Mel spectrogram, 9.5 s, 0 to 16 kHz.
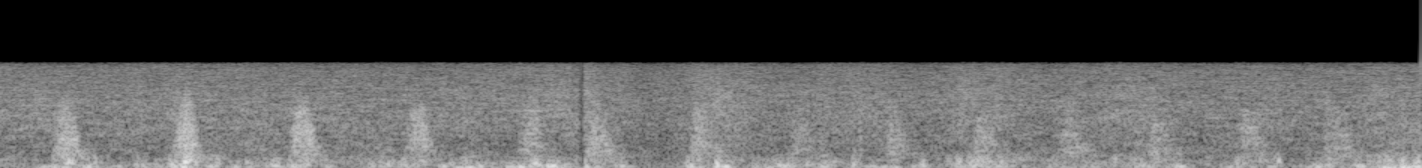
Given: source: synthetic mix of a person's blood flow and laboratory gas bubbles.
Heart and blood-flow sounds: Doppler ultrasound of blood flow; subclavian vein
no bubbles
From the record:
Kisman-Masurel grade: 000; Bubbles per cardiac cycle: 0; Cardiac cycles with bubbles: 0%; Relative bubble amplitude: no bubbles discernible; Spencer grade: 0 (complete lack of bubble signals)

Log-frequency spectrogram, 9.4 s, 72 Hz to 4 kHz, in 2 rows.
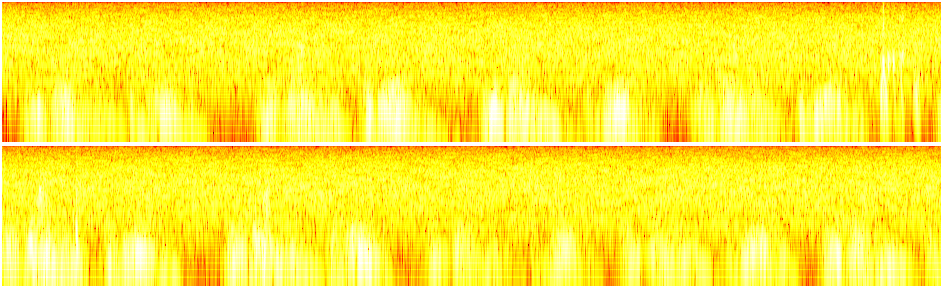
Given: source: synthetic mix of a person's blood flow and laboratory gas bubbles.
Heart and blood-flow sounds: Doppler ultrasound of blood flow; precordium
4.37-4.60 s: bubbles
4.90-4.96 s: bubbles
5.01-5.12 s: bubbles
From the record:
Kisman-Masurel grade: 222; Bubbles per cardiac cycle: several, 3 to 8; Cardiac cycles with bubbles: 10 to 50%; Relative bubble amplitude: moderate (0.250 to 0.450); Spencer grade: 2 (many but less than half of the cardiac periods contain bubble signals, singularly or in groups); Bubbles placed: anywhere in the cardiac cycle

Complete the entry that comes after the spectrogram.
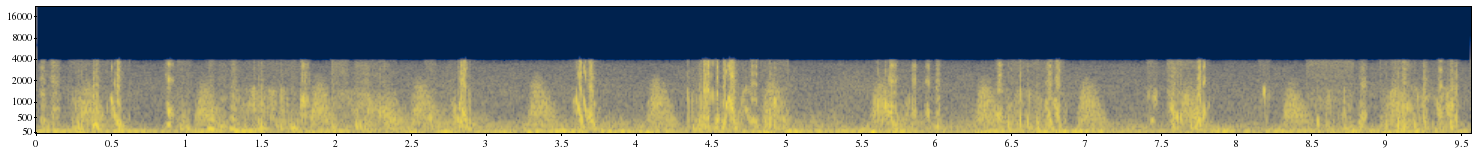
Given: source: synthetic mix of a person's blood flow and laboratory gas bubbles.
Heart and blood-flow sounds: Doppler ultrasound of blood flow; subclavian vein
0.02-0.17 s: bubbles
0.22-0.63 s: bubbles
0.85-1.04 s: bubbles
1.12-1.84 s: bubbles
1.97-2.42 s: bubbles
2.59-2.67 s: bubbles
2.75-2.94 s: bubbles
3.56-3.77 s: bubbles
4.31-5.02 s: bubbles
5.58-5.89 s: bubbles
5.92-6.06 s: bubbles
6.38-6.88 s: bubbles
7.40-7.50 s: bubbles
7.54-7.83 s: bubbles
8.15-8.23 s: bubbles
8.47-8.88 s: bubbles
8.96-9.51 s: bubbles
From the record:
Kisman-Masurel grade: 343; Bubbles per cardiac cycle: rolling drumbeat, 9 or more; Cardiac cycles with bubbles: 100%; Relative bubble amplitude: loud (0.450 to 0.775); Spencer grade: 3 (all of the cardiac periods contain showers or single bubble signals, but not dominating or overriding the cardiac motion signals); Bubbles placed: anywhere in the cardiac cycle

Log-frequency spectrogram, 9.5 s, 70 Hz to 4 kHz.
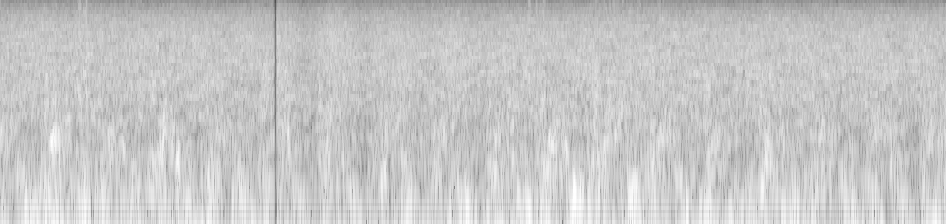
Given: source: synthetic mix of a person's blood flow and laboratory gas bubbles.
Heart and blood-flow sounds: Doppler ultrasound of blood flow; precordium
0.46-0.66 s: bubbles
0.73-0.97 s: bubbles
5.12-5.60 s: bubbles
5.84-6.45 s: bubbles
6.50-6.85 s: bubbles
7.59-7.93 s: bubbles
From the record:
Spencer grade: 2 (many but less than half of the cardiac periods contain bubble signals, singularly or in groups); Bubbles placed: anywhere in the cardiac cycle

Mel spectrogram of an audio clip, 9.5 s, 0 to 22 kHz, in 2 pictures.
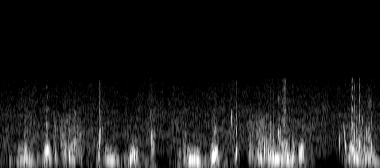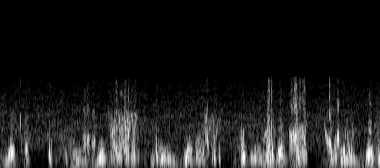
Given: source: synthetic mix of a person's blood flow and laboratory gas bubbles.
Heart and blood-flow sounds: Doppler ultrasound of blood flow; precordium
0.30-0.38 s: bubbles
0.67-1.07 s: bubbles
1.19-1.29 s: bubbles
1.69-1.74 s: bubbles
1.86-1.98 s: bubbles
2.29-2.37 s: bubbles
2.87-3.00 s: bubbles
3.09-3.72 s: bubbles
4.21-4.69 s: bubbles
4.98-5.15 s: bubbles
5.34-5.43 s: bubbles
5.48-5.96 s: bubbles
6.10-6.50 s: bubbles
6.67-6.77 s: bubbles
7.19-7.52 s: bubbles
7.73-7.85 s: bubbles
8.02-8.21 s: bubbles
8.35-8.61 s: bubbles
8.78-9.21 s: bubbles
9.42-9.51 s: bubbles
From the record:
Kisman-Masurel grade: 242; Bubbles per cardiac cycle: several, 3 to 8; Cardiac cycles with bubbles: 100%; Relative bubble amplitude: moderate (0.250 to 0.450); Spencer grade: 3 (all of the cardiac periods contain showers or single bubble signals, but not dominating or overriding the cardiac motion signals); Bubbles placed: only in the low amplitude regions of the cardiac cycle

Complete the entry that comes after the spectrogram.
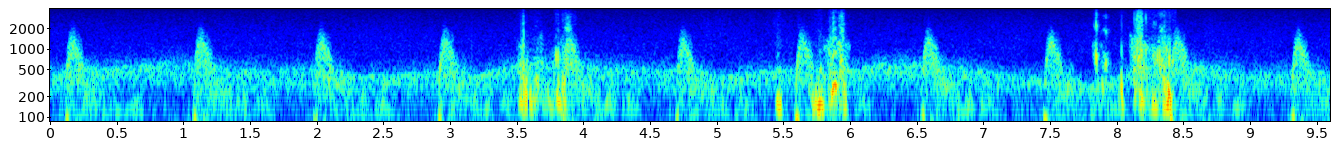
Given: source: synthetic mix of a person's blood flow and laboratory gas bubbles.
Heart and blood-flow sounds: Doppler ultrasound of blood flow; subclavian vein
3.49-3.95 s: bubbles
5.43-5.51 s: bubbles
5.69-6.00 s: bubbles
7.82-7.96 s: bubbles
8.01-8.48 s: bubbles
From the record:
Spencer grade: 2 (many but less than half of the cardiac periods contain bubble signals, singularly or in groups); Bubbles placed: anywhere in the cardiac cycle

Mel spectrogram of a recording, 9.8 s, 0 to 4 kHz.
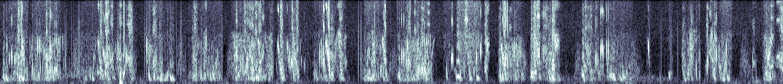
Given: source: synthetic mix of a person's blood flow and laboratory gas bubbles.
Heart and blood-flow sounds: Doppler ultrasound of blood flow; subclavian vein
0.00-0.83 s: bubbles
1.04-1.72 s: bubbles
1.81-2.22 s: bubbles
2.36-2.80 s: bubbles
2.90-3.87 s: bubbles
3.91-4.36 s: bubbles
4.51-4.89 s: bubbles
4.97-5.44 s: bubbles
5.55-6.13 s: bubbles
6.25-6.59 s: bubbles
6.62-7.04 s: bubbles
7.26-7.92 s: bubbles
8.09-8.16 s: bubbles
8.35-8.43 s: bubbles
8.53-8.76 s: bubbles
8.82-9.17 s: bubbles
9.40-9.47 s: bubbles
9.54-9.80 s: bubbles
From the record:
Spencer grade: 3 (all of the cardiac periods contain showers or single bubble signals, but not dominating or overriding the cardiac motion signals); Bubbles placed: anywhere in the cardiac cycle

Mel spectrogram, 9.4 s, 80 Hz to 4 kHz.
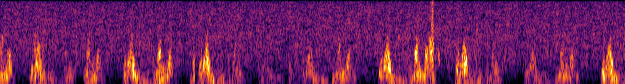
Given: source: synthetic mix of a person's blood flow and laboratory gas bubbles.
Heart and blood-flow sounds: Doppler ultrasound of blood flow; precordium
0.00-0.05 s: bubbles
0.50-0.67 s: bubbles
2.84-2.93 s: bubbles
6.42-6.60 s: bubbles
9.02-9.11 s: bubbles
From the record:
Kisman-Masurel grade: 122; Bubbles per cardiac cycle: 1 to 2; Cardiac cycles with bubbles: 10 to 50%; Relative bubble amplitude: moderate (0.250 to 0.450); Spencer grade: 2 (many but less than half of the cardiac periods contain bubble signals, singularly or in groups); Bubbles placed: anywhere in the cardiac cycle

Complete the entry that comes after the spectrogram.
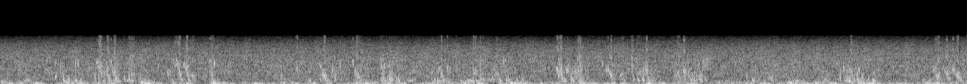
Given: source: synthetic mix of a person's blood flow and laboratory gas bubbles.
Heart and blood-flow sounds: Doppler ultrasound of blood flow; precordium
0.00-0.02 s: bubbles
0.49-0.84 s: bubbles
0.92-1.52 s: bubbles
1.65-2.00 s: bubbles
2.07-2.20 s: bubbles
2.75-2.87 s: bubbles
2.94-3.02 s: bubbles
3.06-3.13 s: bubbles
3.17-3.46 s: bubbles
3.50-3.69 s: bubbles
3.81-4.18 s: bubbles
4.28-4.59 s: bubbles
4.66-5.29 s: bubbles
5.54-5.92 s: bubbles
6.00-6.58 s: bubbles
6.72-7.13 s: bubbles
7.45-7.58 s: bubbles
7.64-7.89 s: bubbles
8.22-8.80 s: bubbles
9.30-9.65 s: bubbles
From the record:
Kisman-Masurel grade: 243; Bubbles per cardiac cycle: several, 3 to 8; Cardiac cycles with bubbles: 100%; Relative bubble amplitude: loud (0.450 to 0.775); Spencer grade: 3 (all of the cardiac periods contain showers or single bubble signals, but not dominating or overriding the cardiac motion signals); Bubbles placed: anywhere in the cardiac cycle

